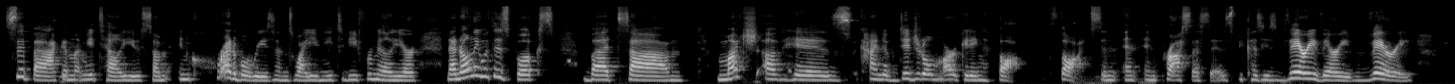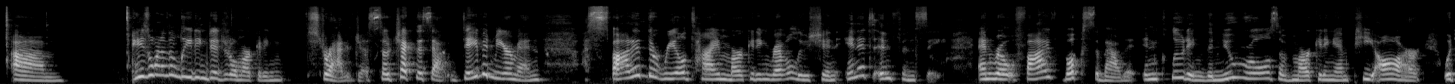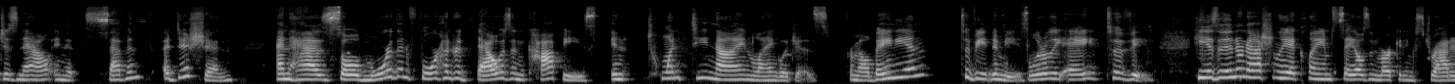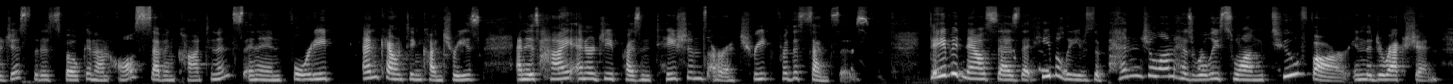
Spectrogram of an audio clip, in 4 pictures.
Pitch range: 205-275 Hz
